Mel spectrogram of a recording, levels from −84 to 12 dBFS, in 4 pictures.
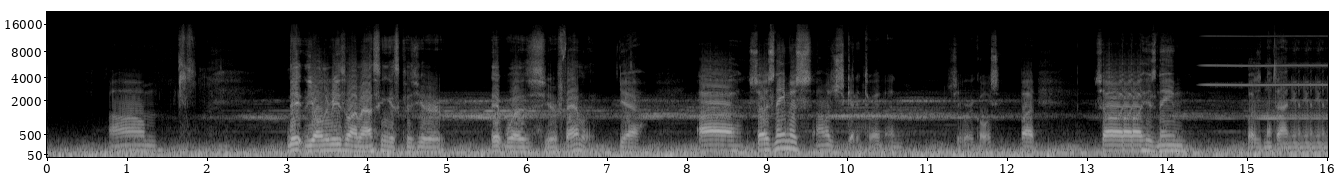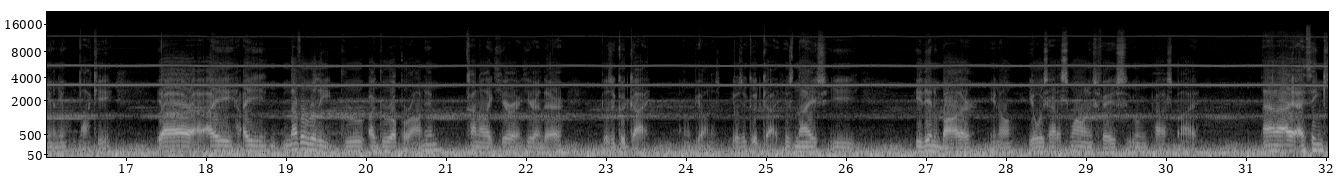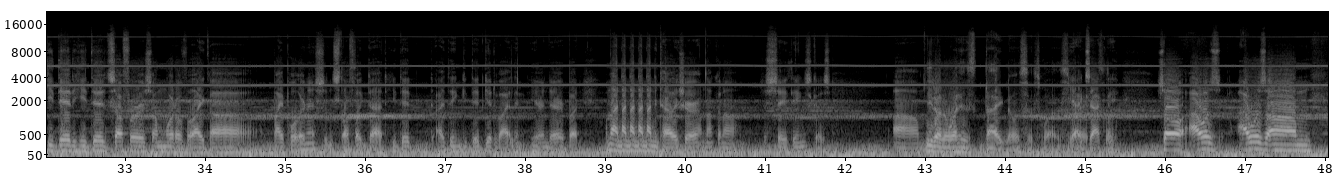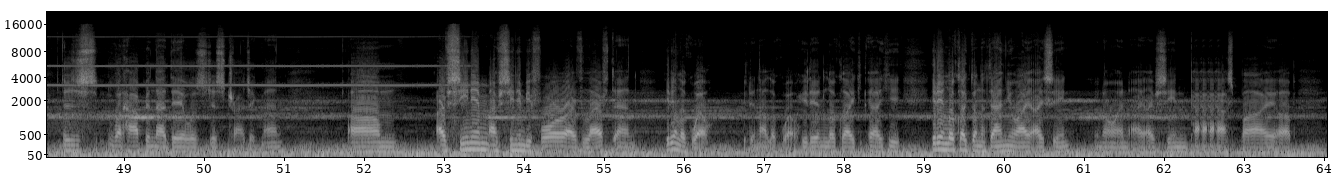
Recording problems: echo of what is said; noticeable; throughout; 490 ms later, 15 dB below the speech
distortion; slight; 10 dB below the speech
high-pitched whine; noticeable; from 14 to 53 s; 3 kHz, 10 dB below the speech
low rumble; noticeable; throughout; 15 dB below the speech
audio stuttering; 4 times, first at 13 s

